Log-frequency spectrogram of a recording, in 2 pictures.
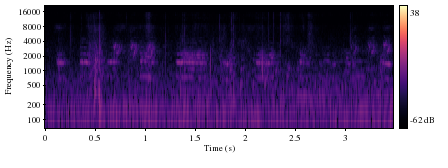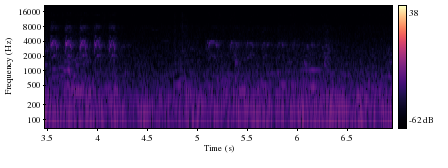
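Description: Birds calling: a run of short, high chirping notes, then a quick trill of rapidly repeated notes about three seconds in and a fainter trill about five seconds in. A sharp click about half a second in.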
